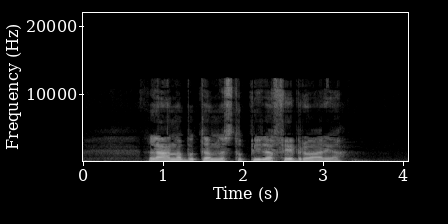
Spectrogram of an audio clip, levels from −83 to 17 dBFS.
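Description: HE-AAC compression, throughout: nothing above 12.4 kHz, and the treble sounds gritty and lispy, likely rebuilt by spectral band replication at a bitrate near 16 kbps.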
